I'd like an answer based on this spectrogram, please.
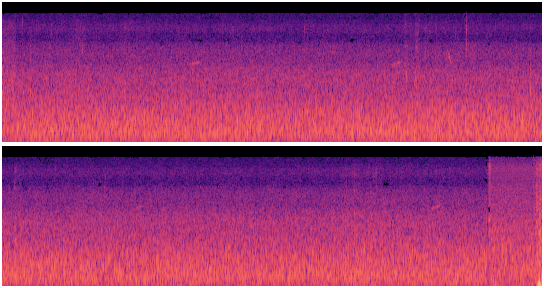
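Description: Fast mountain river rushing over a shallow stony bed: a steady, even rush of water. A sharp clatter breaks in at the very end.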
